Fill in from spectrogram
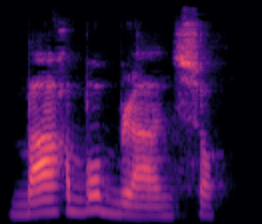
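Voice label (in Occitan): "barbaclancha", Limousin; Prêts pour l’Òc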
